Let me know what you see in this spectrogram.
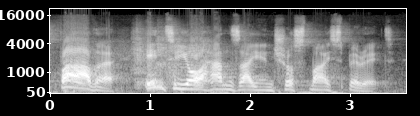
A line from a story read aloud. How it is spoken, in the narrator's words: Jesus called out with a loud voice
